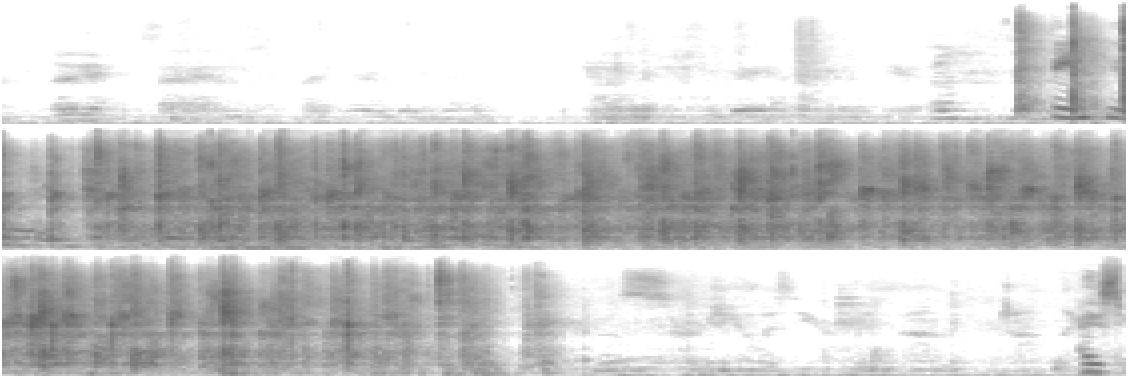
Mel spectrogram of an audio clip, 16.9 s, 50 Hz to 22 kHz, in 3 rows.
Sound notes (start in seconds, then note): 4.8 applause; 13.8 whispers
